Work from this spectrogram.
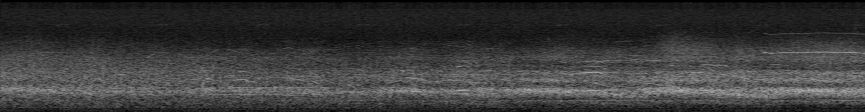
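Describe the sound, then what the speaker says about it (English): Large Highbury football crowd at an Arsenal v Valencia Champions League match, a steady roar of chanting and cheering filling the stadium, swelling slightly toward the end. "The most vocal that the Highbury crowd have been so far."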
